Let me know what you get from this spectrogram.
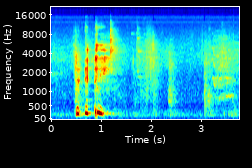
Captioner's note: clears throat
